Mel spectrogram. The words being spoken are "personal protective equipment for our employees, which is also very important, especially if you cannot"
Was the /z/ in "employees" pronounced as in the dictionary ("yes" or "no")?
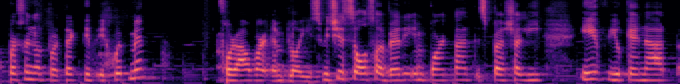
no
